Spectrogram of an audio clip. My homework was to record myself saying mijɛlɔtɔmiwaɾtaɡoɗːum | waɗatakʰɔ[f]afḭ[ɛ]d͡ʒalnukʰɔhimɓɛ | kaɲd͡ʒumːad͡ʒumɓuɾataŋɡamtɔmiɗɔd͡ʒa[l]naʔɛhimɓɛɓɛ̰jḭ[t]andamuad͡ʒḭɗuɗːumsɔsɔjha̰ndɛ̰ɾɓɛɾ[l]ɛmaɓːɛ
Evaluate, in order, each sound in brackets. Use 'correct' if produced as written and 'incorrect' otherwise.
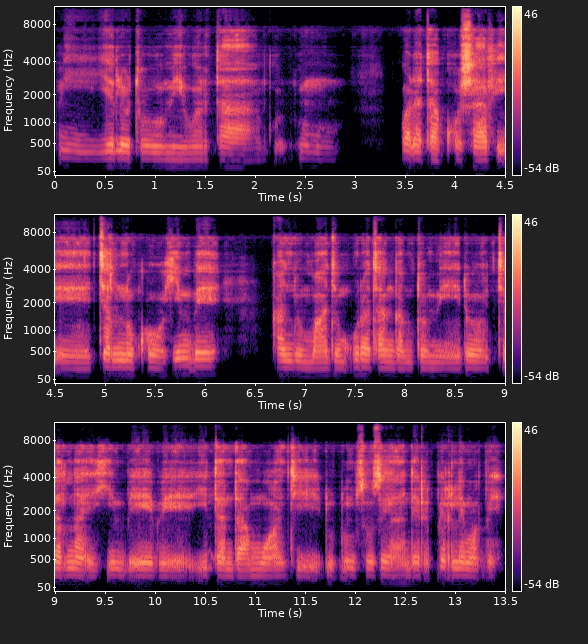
incorrect, correct, correct, correct, correct

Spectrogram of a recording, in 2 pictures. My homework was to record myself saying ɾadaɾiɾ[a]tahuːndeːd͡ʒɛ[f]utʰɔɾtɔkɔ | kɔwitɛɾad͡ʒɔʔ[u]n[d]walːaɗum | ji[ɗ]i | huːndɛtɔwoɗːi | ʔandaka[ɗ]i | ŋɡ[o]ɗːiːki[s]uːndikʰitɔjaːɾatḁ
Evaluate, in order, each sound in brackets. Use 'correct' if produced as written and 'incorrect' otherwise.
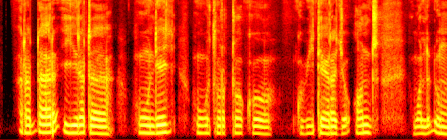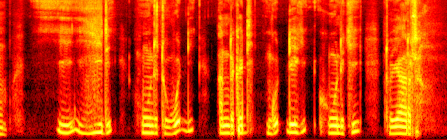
correct, incorrect, incorrect, correct, incorrect, incorrect, correct, incorrect

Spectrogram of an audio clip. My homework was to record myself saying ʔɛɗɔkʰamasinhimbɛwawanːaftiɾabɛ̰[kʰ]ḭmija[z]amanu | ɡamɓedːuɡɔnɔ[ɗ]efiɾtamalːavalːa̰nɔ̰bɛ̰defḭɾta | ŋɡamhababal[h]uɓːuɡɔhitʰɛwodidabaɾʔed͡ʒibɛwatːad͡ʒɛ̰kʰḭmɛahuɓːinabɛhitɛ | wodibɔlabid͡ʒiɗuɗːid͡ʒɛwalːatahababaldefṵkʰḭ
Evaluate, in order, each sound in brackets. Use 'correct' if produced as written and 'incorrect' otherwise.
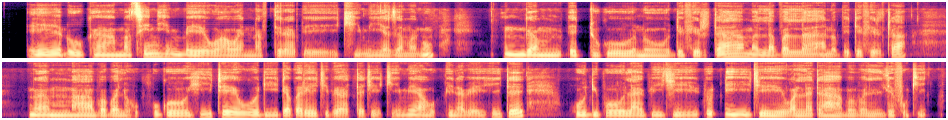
correct, correct, incorrect, correct

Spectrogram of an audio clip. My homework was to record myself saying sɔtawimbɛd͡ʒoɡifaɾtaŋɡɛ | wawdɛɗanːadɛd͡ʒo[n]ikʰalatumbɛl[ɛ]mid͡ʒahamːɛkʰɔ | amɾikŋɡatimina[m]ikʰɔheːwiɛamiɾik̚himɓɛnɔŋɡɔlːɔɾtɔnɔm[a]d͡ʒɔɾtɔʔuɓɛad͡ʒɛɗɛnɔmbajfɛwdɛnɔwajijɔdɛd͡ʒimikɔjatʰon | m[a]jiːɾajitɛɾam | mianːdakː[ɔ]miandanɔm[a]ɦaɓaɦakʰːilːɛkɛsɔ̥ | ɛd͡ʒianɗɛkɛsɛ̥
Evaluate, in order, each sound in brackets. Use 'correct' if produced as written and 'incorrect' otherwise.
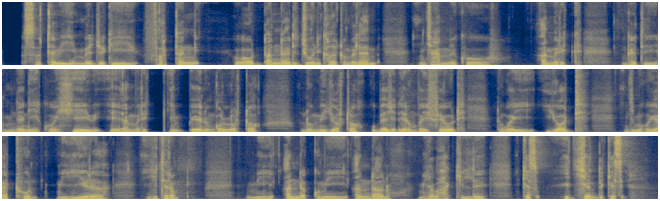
correct, incorrect, incorrect, incorrect, incorrect, correct, incorrect

